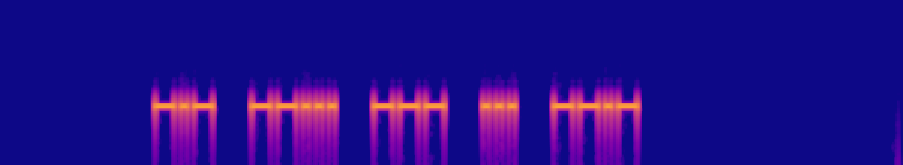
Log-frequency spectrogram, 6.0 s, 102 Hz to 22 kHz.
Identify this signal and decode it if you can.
Morse code, heard as a keyed tone, about 28 wpm, spaced as for 20 wpm, 700 Hz. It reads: K7OSQ
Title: USA Call Signs - 5 Characters - 2x Character Spacing - 28wpm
